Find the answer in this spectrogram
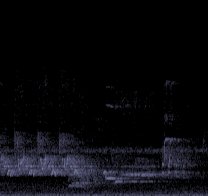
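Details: Chickadees in flight calling: a run of thin, high, descending whistled notes repeated rapidly, then a few longer level whistles, over a faint low rumble.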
